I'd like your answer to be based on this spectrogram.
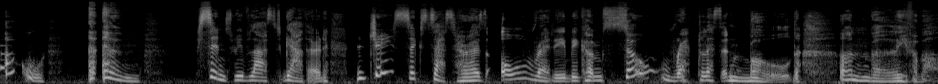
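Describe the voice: A put-on character voice at a fairly slow pace. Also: woman, medium pitch for a woman.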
